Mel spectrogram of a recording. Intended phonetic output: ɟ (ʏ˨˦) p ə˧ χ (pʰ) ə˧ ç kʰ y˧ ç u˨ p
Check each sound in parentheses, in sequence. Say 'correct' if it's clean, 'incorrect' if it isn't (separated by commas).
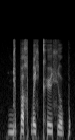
correct, incorrect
